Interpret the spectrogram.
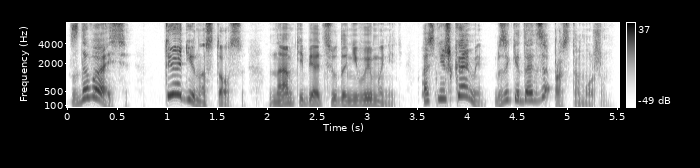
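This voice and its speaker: A man's voice: mid-range voice, wildly swooping pitch, brisk, a little mellow, breathy edge, dry recording, clean studio sound, pitched above the performer's own voice. A man voicing a bold, mischievous girl who leads a snowball fight. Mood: triumphant. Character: bold red-haired girl leader, mischievous.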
